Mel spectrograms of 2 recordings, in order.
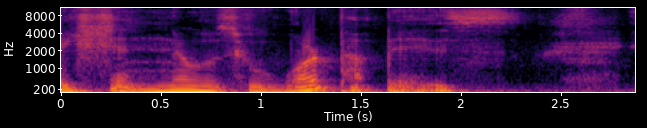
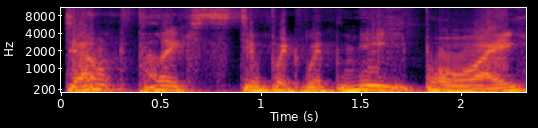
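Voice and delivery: high, spiteful, malicious screeching; 5 semitones higher than usual. Narrator reads a creature's threat to a boy, malicious screech. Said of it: "It screeched maliciously".

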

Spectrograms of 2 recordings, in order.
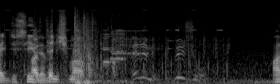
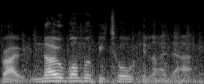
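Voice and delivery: plain

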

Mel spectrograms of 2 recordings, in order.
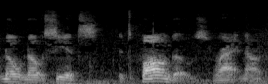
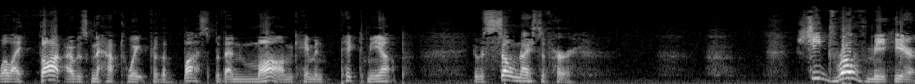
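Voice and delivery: very loud, angry-sounding delivery; 3 semitones higher, 9 dB louder than usual. Answering someone surprised they're already home from school, sounding angry. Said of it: "You sound like you're angry about it".

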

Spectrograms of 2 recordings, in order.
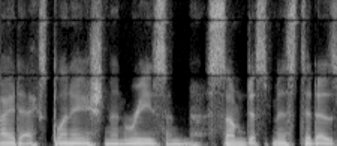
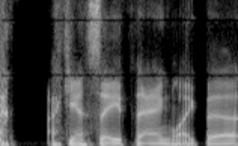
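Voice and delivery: usual speaking voice

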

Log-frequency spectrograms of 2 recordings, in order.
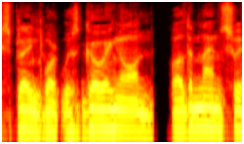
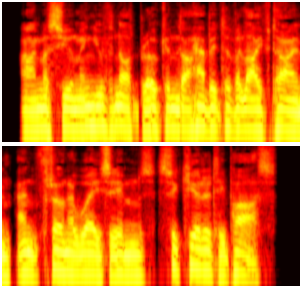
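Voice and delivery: usual speaking voice

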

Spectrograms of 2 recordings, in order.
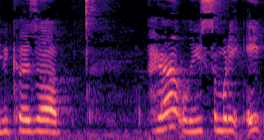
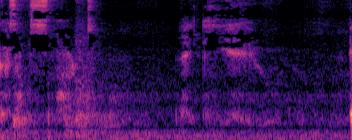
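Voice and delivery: slow, whispered, put-on British accent. Explaining how you found out someone's address, in a british accent. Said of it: "don't talk in my British voice".

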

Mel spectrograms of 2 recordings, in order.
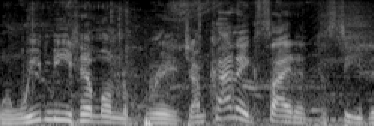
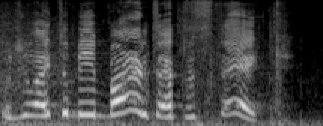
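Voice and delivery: high, loud mock German accent. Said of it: "I shouldn't say that with a German accent".

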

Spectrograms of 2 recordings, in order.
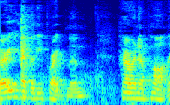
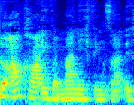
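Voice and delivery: ordinary talk

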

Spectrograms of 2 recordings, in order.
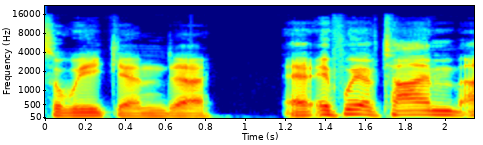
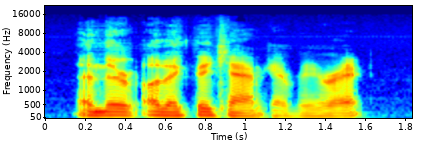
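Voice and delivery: ordinary talk

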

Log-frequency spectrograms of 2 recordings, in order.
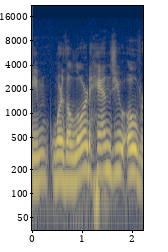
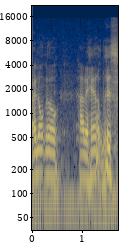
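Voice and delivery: plain

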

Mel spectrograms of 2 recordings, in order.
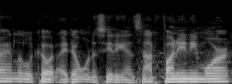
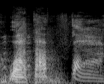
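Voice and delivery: mock exasperated, fed-up, frustrated outburst; 4 semitones higher than usual. Retelling how an actor reacted when his costume failed to rip: imitating a frustrated outburst. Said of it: "he gets so frustrated, he goes".

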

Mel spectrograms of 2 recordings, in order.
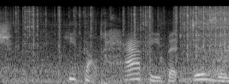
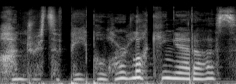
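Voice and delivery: put-on whisper, higher pitch; 5 semitones higher than usual. A narrator reads Mrs. Zuckerman at the judge's stand; whispering. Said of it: "whispered Mrs".

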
